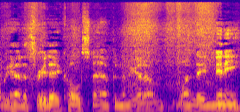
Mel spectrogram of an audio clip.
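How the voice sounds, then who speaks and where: A very deep, low male voice, somewhat breathy, monotone and flat, at a very fast pace. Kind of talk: livestream tutorial. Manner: casual, halting.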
